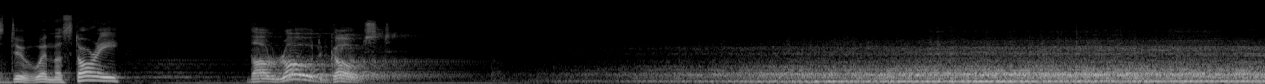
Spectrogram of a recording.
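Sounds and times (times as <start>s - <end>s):
speech: 0.0s - 1.3s, 2.5s - 4.0s
heavy bus engine roaring at speed on a highway: 6.2s - 12.6s.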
